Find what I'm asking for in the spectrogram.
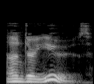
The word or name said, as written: underuse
